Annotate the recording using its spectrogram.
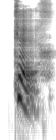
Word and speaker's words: cœur: C-O-E-U-R. É o exemplo típico de uma palavra que não pronuncia como se lê. E olha só! Aqui, a gente vai ter o mesmo som que encontramos na palavra olho, œil, mas agora com um som consonantal antecipado. Vamos lá, então. Cœur tem apenas uma sílaba, mas vamos pelos sons. O primeiro é da consoante C, que aqui vai ficar k, que também encontramos na palavra colis, d'accord?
